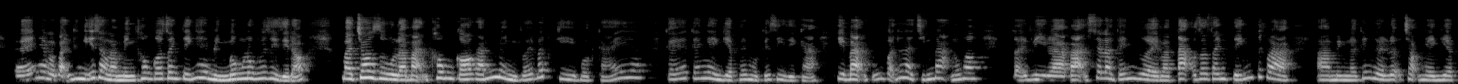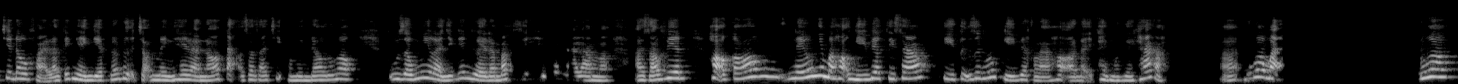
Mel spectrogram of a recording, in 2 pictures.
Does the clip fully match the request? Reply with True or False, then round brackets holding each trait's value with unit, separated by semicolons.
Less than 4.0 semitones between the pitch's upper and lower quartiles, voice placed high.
False (5.1 semitones; 230 Hz)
